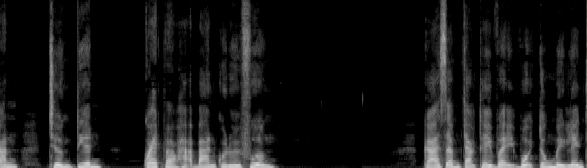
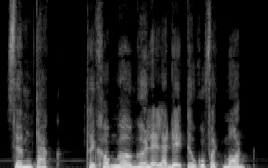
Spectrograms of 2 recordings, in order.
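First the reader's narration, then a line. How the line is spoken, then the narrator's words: Deep-voiced angry shout. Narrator (Vietnamese): Âu Dương Thu trầm giọng quát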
